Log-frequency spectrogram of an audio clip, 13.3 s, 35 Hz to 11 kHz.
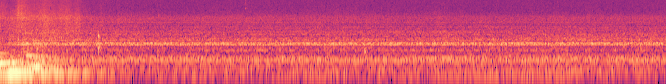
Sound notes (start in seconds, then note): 0.0 device humming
